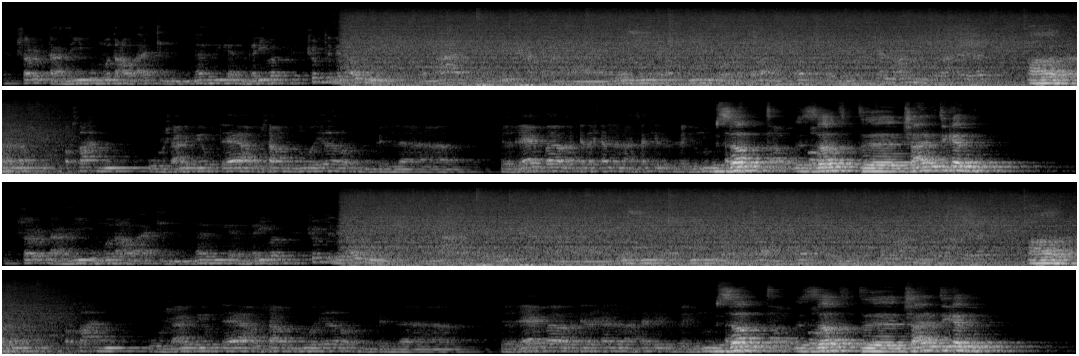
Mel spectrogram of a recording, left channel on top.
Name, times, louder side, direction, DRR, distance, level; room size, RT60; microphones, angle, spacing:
voice 1, 0.1-3.9 4.1-9.9 10.3-11.9 12.2-15.3 15.7-19.0 19.8-20.5, left 1 dB, 55° left, -2 dB, 3.2 m, -34 dB
sound 1, 3.4-11.5, equal, ahead, 2.6 m, -34 dB
voice 2, 10.2-10.6 17.8-18.2 18.7-20.5, left 1 dB, 30° left, -2 dB, 2.9 m, -21 dB
12.0 x 10.5 x 3.7 m, 1.0 s
head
